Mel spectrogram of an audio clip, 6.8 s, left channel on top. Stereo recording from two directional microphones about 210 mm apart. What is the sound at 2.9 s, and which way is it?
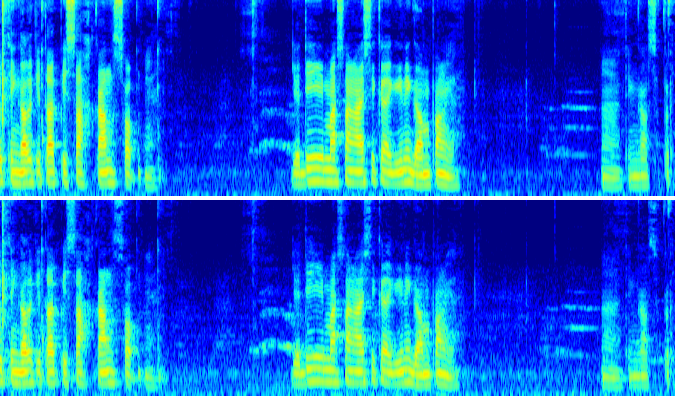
Speech, 60° left (ahead or behind).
